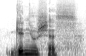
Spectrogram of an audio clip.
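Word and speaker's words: Geniušas: Ben, je crois Lucas Genioušas. – Oui, parce que tout à l'heure, j'ai mal prononcé, mais Genioušas.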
